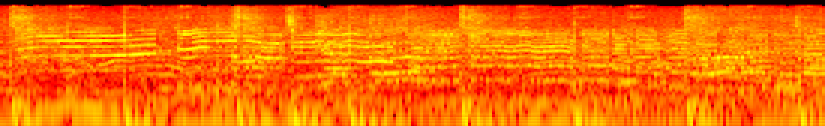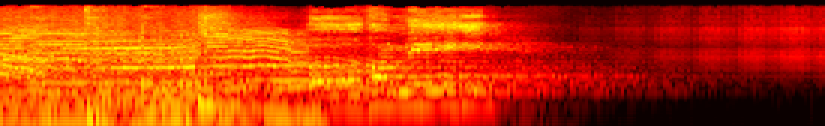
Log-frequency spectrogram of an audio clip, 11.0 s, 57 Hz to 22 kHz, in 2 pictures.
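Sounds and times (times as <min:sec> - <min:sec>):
song ending: 0:00.0 - 0:09.0
faint buzzing hum: 0:09.4 - 0:11.0.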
